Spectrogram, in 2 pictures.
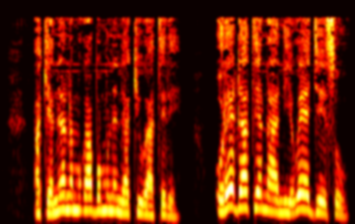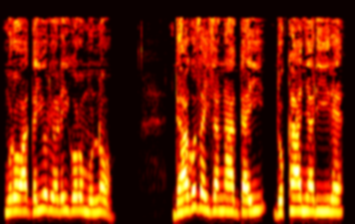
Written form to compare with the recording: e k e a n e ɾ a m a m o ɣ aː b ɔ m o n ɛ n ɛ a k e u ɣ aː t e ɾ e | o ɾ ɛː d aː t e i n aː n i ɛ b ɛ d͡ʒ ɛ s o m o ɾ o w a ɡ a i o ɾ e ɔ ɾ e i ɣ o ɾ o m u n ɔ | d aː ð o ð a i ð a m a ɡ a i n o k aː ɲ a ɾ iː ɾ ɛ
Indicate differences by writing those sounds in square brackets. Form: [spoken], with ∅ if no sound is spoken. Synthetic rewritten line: [a] k e a n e ɾ a [n] a m o ɣ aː b ɔ m o n ɛ n ɛ a k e u ɣ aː t e ɾ e | o ɾ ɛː d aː t e [a] n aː n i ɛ [w] ɛ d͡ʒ ɛ s o m o ɾ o w a ɡ a i o ɾ e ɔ ɾ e i ɣ o ɾ o m [o] n ɔ | d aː [ɣ] o ð a i ð a [n] a ɡ a i [d] o k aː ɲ a ɾ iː ɾ ɛ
